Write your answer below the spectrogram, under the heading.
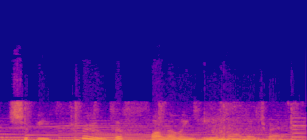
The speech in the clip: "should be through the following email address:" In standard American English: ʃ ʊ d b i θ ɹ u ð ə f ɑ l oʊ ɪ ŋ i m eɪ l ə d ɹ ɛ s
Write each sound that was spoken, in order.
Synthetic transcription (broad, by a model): ʃ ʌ d b i θ ɹ u ð ə f ɑ l oʊ ɪ ŋ i m eɪ l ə d ɹ ɛ s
